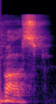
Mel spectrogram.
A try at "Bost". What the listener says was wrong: It is not boast. It is not boast. Yes.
